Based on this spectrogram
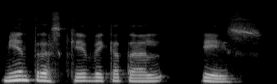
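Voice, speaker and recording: A man's voice: fairly high pitch, very slow, mellow. A man teaching a live Biblical Hebrew grammar class, explaining patiently and repeating each key point.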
